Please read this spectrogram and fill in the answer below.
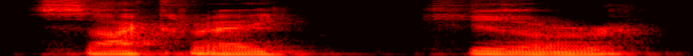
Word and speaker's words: Sacré-Cœur: I'm not good at speaking French, but I believe it's pronounced, I'll try not to butcher too bad, Sacré-Cœur, and it means the Sacred Heart.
